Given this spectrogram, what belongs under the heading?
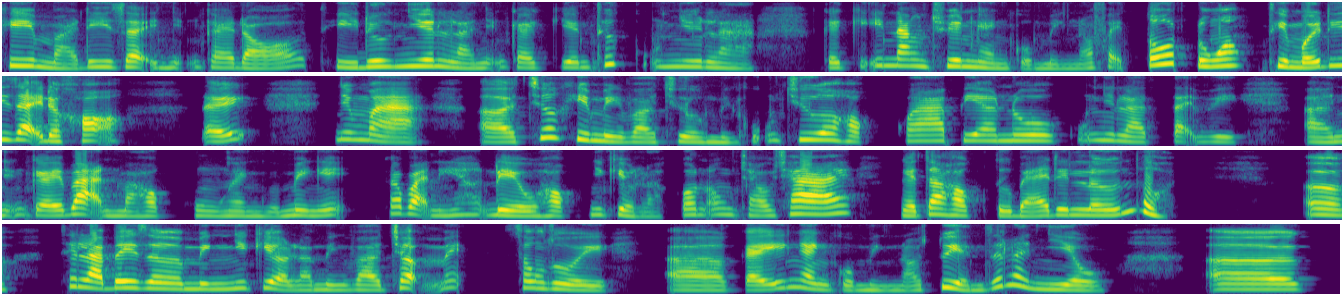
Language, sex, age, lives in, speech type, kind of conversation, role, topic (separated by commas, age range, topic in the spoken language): Vietnamese, female, 20-24, Vietnam, conversation, advice, user, Làm sao tôi điều chỉnh kỳ vọng khi thực tế tiến triển chậm hơn mong đợi?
